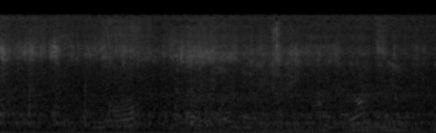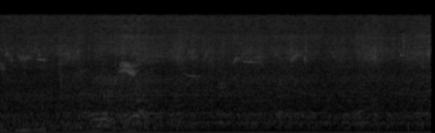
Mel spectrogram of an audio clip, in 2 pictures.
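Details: Honey bees swarming on an apple tree in June, a swarm later filling six to seven hive frames: a dense, continuous hum of many wings fills the whole recording, steady and even throughout, without pauses or other clear sounds.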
